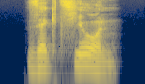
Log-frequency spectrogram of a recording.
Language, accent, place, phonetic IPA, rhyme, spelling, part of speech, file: German, Germany, Berlin, [zɛkˈt͡si̯oːn], -oːn, Sektion, noun, De-Sektion.ogg
- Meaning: 1. section (especially of a club or organisation) 2. dissection 3. autopsy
